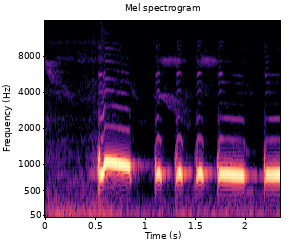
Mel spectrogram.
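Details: A young Bangkok-type zebra dove (perkutut) gives a soft, mellow coo: one drawn-out note, then a quick run of short clipped notes and two longer ones at an even pitch.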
